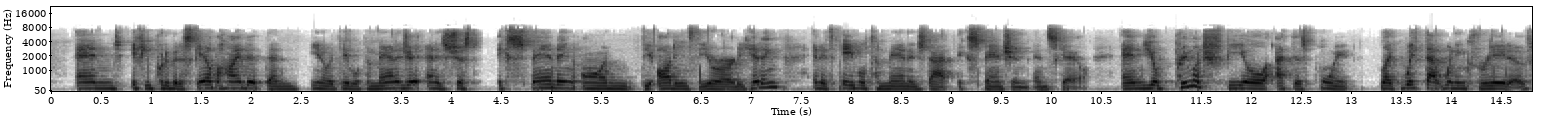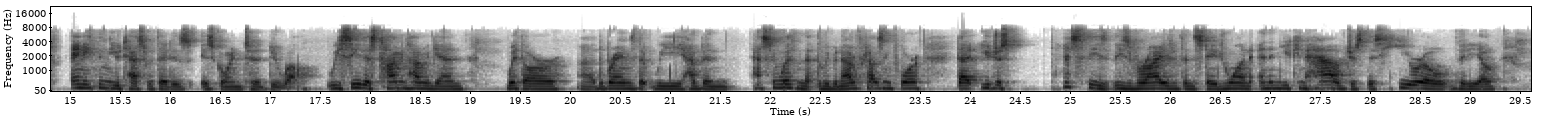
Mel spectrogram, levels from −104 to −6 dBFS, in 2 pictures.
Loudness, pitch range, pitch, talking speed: -16 LUFS, 120-145 Hz, 135 Hz, 215 wpm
